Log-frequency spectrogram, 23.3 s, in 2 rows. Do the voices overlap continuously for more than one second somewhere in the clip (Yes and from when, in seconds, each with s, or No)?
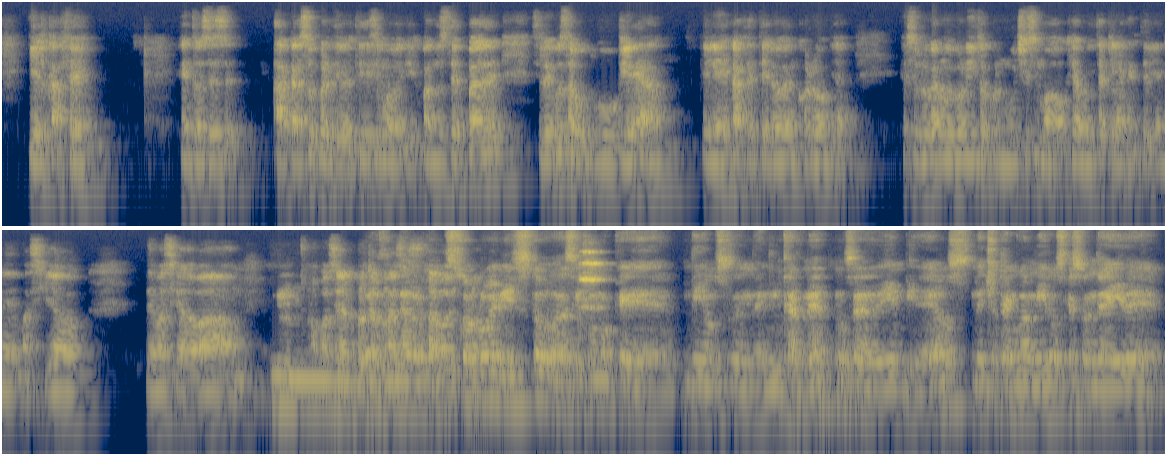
Yes, from 14.7 s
